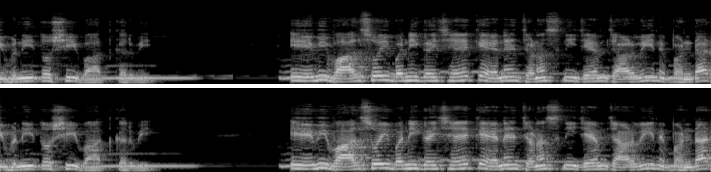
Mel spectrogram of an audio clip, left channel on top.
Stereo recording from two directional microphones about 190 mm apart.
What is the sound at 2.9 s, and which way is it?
Speech, 30° left (ahead or behind).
